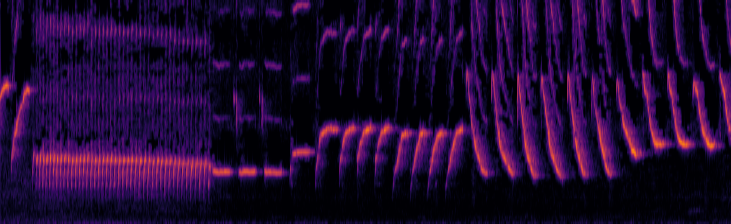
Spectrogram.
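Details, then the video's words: Spanish timbrado canary in training song: a long steady ringing trill, a brief lower note, then accelerating series of sharp downward-sweeping whistles. "Canary singing for training - Spanish timbrado song"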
